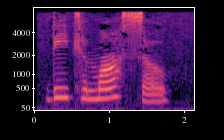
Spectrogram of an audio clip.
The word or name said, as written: detomaso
